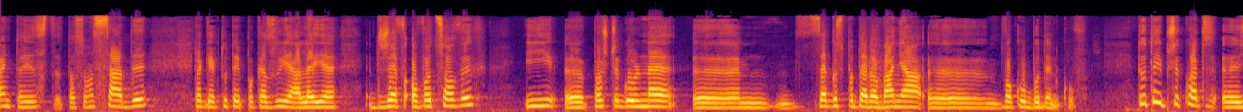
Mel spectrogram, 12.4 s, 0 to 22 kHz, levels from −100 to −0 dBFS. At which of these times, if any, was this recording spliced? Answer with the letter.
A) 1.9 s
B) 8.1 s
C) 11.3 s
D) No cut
A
